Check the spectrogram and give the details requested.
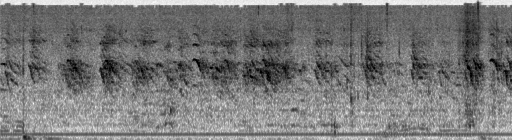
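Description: Birds calling over and over, a run of short falling calls about two a second, over a steady low hum.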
